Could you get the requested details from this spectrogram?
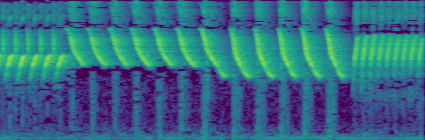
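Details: Young canary with a sharp voice singing to teach young canaries; quick paired chips, then a regular series of loud downward-slurred whistles about four per second, ending in a fast high trill.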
